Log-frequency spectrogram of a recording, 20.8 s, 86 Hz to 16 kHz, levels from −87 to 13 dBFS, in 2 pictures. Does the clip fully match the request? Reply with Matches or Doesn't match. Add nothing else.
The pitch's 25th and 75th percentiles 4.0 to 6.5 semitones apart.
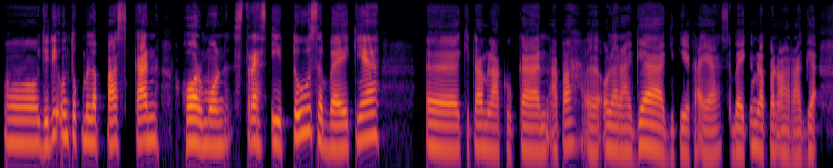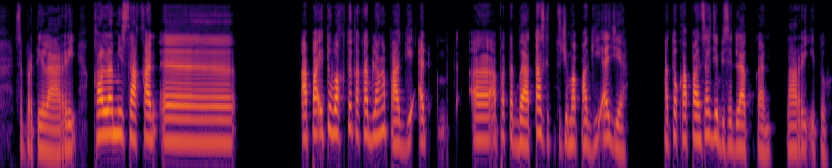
Matches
